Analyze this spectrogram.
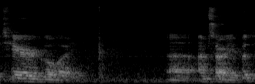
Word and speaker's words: pterygoid: right here okay uh the p is silent so you just say pterygoid uh i'm sorry you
